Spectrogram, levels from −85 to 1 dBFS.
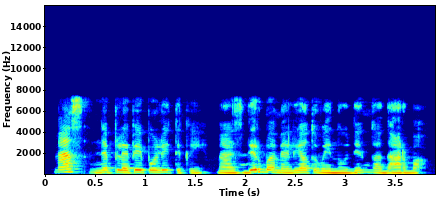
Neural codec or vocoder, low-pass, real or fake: none; 7.2 kHz; real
